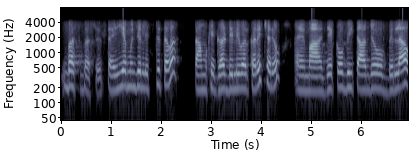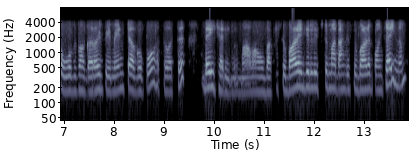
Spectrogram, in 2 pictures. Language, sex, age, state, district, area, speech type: Sindhi, female, 30-45, Gujarat, Surat, urban, conversation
